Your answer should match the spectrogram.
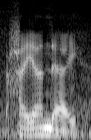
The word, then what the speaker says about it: Hyundai: know how it's pronounced I guess you're British it's Hyandai but here in America America we call it Hyundai this is one of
